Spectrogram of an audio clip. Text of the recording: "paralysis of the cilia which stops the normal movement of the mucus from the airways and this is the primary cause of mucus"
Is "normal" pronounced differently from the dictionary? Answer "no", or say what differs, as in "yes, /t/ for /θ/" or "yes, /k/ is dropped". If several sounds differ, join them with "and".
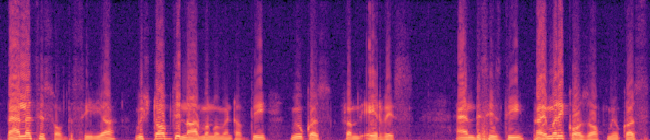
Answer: yes, /n/ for /l/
